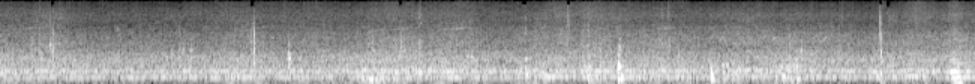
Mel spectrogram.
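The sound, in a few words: bees buzzing during a beehive inspection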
